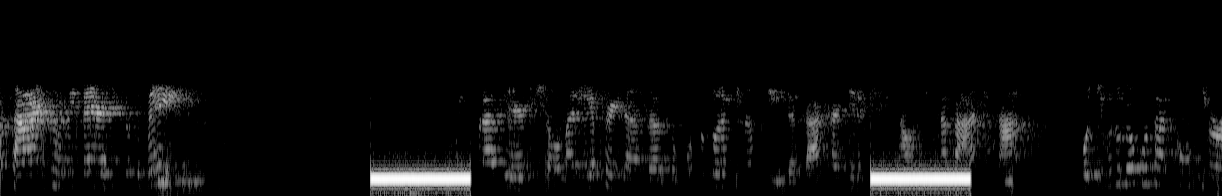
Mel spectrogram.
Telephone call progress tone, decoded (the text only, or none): ringback tone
